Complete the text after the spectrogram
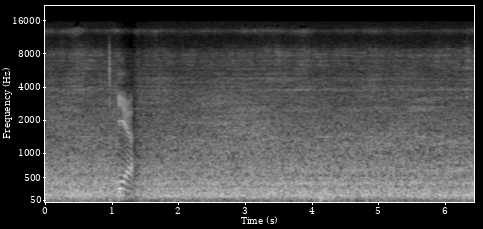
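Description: Jet engines whine and roar nearby.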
